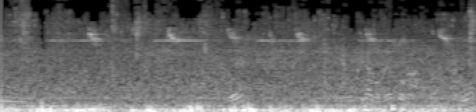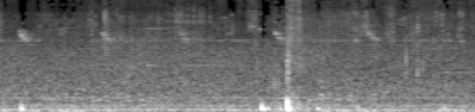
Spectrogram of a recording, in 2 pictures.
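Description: Wind rumbles softly outdoors.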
